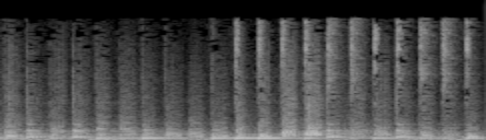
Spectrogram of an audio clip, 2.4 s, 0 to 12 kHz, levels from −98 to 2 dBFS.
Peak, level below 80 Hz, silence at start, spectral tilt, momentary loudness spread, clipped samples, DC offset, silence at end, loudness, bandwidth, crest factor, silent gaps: -12 dBFS; -46 dBFS; 0 s; -4.5 dB/octave; 6 LU; under 0.1%; under 0.1%; 0 s; -29 LUFS; 11 kHz; 16 dB; none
